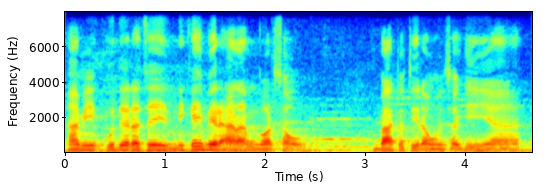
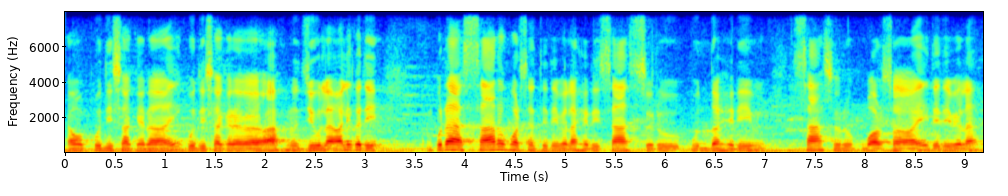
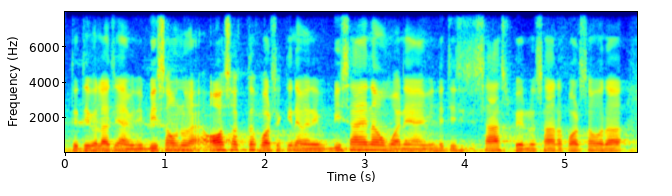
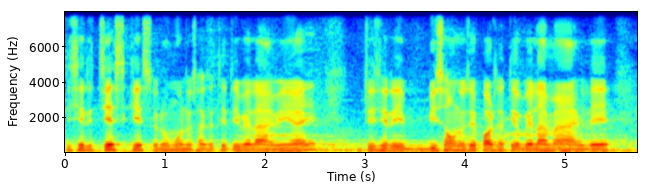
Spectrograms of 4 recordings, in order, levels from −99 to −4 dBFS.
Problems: continuous background conversations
